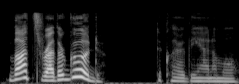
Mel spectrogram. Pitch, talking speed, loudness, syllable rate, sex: 185 Hz, 150 wpm, -17 LUFS, 6.2 syllables/s, female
